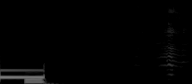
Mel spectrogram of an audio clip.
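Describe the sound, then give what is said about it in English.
A brief loud electronic tone cuts off, leaving a mosquito's thin, wavering buzz in a pillow fort, faint at first and swelling slightly near the end. “There is a mosquito in the pillow fort.”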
